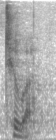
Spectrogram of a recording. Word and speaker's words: Tuatha: The Milesians thunder across the sea and meet the Tuatha. Irish pronunciations are a little weird. It's Tuatha. but it's spelled T-U-A-T-H-A.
